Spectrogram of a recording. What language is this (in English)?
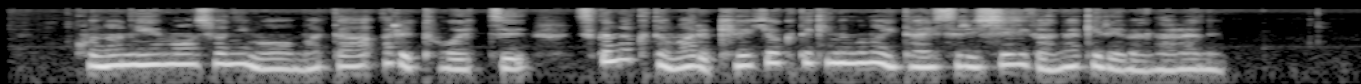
Japanese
